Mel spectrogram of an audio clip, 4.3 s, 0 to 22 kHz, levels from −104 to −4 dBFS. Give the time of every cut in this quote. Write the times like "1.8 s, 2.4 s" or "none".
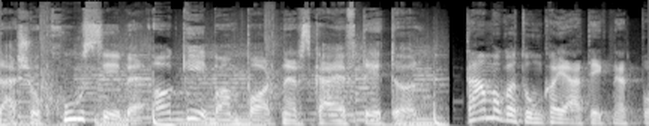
3.0 s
